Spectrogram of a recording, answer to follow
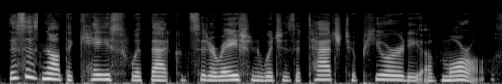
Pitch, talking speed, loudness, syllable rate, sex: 205 Hz, 180 wpm, -19 LUFS, 5.0 syllables/s, female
